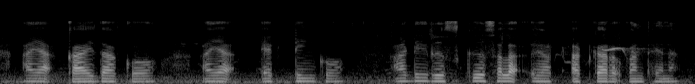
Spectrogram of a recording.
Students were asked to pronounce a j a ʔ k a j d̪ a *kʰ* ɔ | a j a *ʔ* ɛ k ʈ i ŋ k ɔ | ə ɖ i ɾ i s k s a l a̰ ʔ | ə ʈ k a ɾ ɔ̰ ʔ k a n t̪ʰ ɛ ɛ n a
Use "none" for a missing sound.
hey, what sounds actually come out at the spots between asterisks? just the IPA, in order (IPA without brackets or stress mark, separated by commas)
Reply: k, ʔ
